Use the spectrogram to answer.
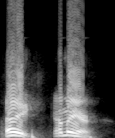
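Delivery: high, loud call; calling the dog. Real, not acted. Owner calling his dog back to his side, loud call. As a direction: snap the dog to attention.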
